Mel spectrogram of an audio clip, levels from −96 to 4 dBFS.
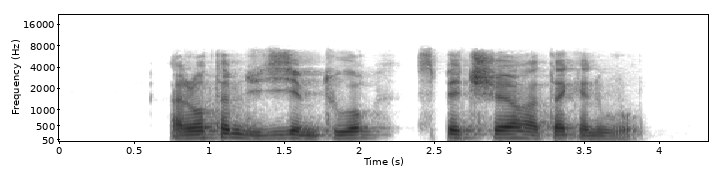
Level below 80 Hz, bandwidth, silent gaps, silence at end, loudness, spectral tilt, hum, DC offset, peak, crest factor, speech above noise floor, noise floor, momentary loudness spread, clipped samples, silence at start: -58 dBFS; 7.4 kHz; none; 0.5 s; -18 LUFS; -5 dB/octave; none; under 0.1%; -2 dBFS; 16 dB; over 72 dB; under -90 dBFS; 16 LU; under 0.1%; 0.75 s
